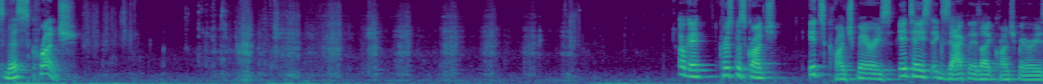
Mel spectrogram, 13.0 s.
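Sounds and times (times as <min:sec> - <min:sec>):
person chewing cereal: 0:01.0 - 0:08.5.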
